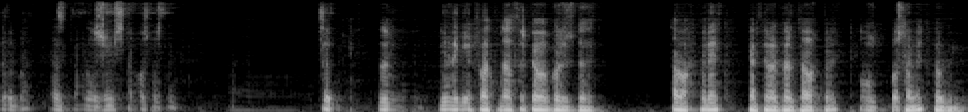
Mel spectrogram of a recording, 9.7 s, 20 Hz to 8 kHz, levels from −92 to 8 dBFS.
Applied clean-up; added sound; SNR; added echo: neural mask model DeepFilterNet 3.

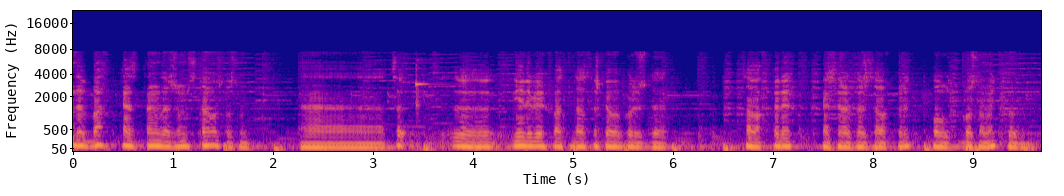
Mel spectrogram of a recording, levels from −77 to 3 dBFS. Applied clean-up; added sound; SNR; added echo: none; Piano; 15 dB; reverberation time 2.8 s.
